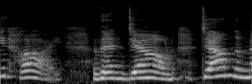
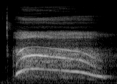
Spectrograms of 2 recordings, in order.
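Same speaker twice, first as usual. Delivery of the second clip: high startled gasp; sharp gasp; 13 semitones higher than usual. Acted. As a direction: gasp in shock. Reader reacts with alarm.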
